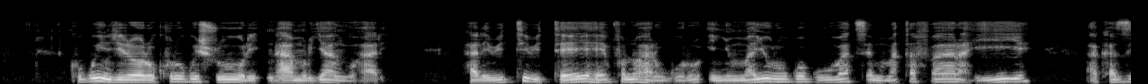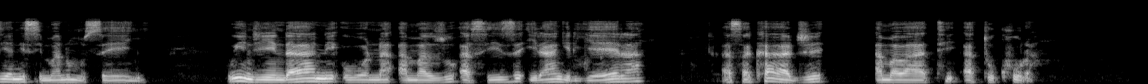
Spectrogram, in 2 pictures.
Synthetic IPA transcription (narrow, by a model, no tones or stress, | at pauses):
kʰuɡwiːnd͡ʒiɾo̞ɾukʰuɾuɡwiʃuːɾin̥hamuɾɟaːŋɡohaɾi | haɾiβitʰiβitʰe̞ːje̞ɦe̞ːfo̞no̞ɦaɾuɡuɾuʔiɲumajuɾuɡɡwo̞ɡwuːβat͡se̞mumatʰafaːɾahije̞ | a̰kʰazijanisimanumuse̞ːɲi | wiːnd͡ʒiːndaniʔuβo̞naʔamazuʔasize̞ʔiɾaːŋɡiɾɟe̞ːɾa | a̰sakʰad͡ʒe̞ | amaβaːtʰiʔatukʰuɾa̰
